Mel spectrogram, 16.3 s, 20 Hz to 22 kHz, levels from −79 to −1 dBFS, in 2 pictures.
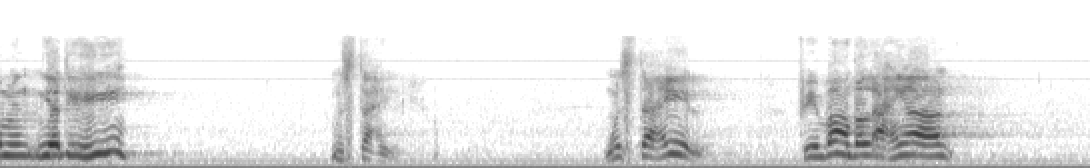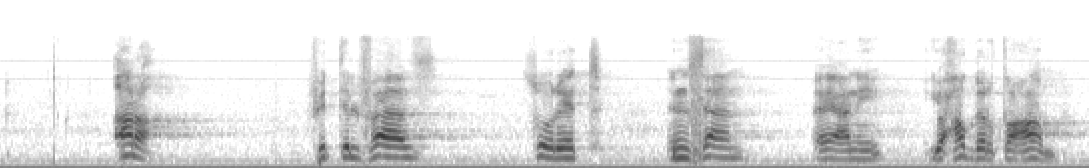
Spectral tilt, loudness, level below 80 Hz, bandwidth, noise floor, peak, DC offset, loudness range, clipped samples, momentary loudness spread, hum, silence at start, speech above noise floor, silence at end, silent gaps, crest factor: -4 dB/octave; -30 LUFS; -62 dBFS; 10.5 kHz; -58 dBFS; -14 dBFS; 0.8%; 8 LU; under 0.1%; 19 LU; 50 Hz at -60 dBFS; 0 s; 29 dB; 0.15 s; none; 18 dB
